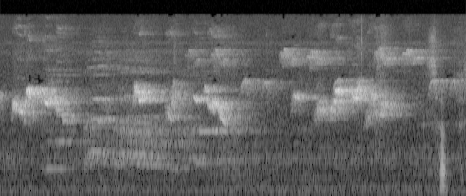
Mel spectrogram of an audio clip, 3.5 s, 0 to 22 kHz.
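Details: Red-whiskered bulbul singing in a fight during trapping, 17 October 2019: rapid run of clear, warbled whistles rising and falling, phrases following closely one after another, ending with a sharp knock.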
